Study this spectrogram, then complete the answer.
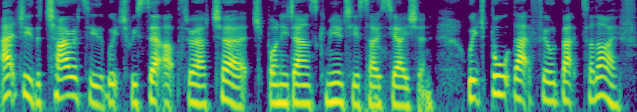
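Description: A woman speaks in a Cockney accent at a fairly quick pace. Her pitch variation is ordinary, and the recording is very clean with a silent background. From East London. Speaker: charity trustee and community organizer. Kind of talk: interview. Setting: studio.

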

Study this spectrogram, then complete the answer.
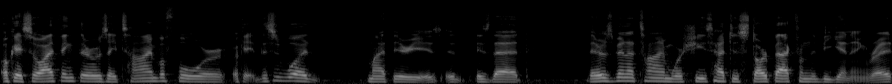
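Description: This man has an ordinary speaking voice, talking at a moderate pace with a medium pitch and ordinary pitch variation. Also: very clean recording, silent background. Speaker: podcast co-host. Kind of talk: casual chat.

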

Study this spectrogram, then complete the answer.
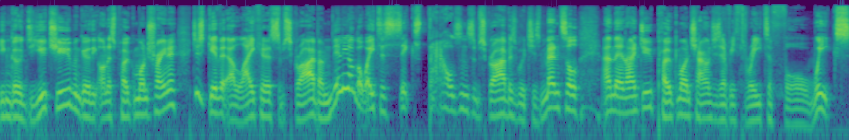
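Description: A man with a Liverpool accent talks at a very fast pace with hardly any pauses. His pitch is medium, his intonation lively, and the recording very clean with a silent background. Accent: Liverpool (Scouse) English. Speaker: podcast host. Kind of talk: casual chat.

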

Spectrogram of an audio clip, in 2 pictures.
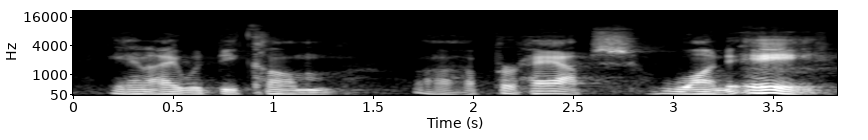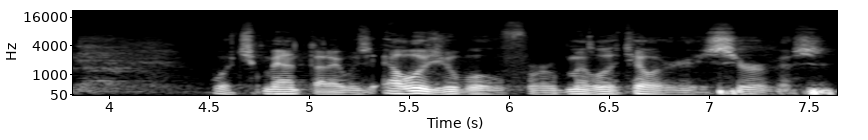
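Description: A man with an American accent and an ordinary speaking voice, fairly low in pitch, with ordinary pitch variation at a fairly slow pace. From Milwaukee, Wisconsin. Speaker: storyteller. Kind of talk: storytelling on stage. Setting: stage with audience.

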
